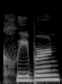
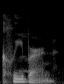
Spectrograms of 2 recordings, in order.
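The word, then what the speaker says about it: Cleburne: And hey, someone named Tony politely suggests Cleburn, Texas is pronounced more like Cleburn.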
